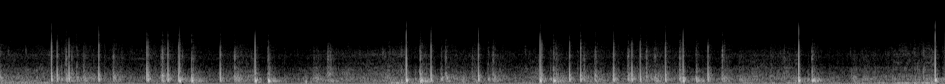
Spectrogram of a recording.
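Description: Aerial fireworks exploding in quick, irregular succession: dozens of sharp bangs with no pause.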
